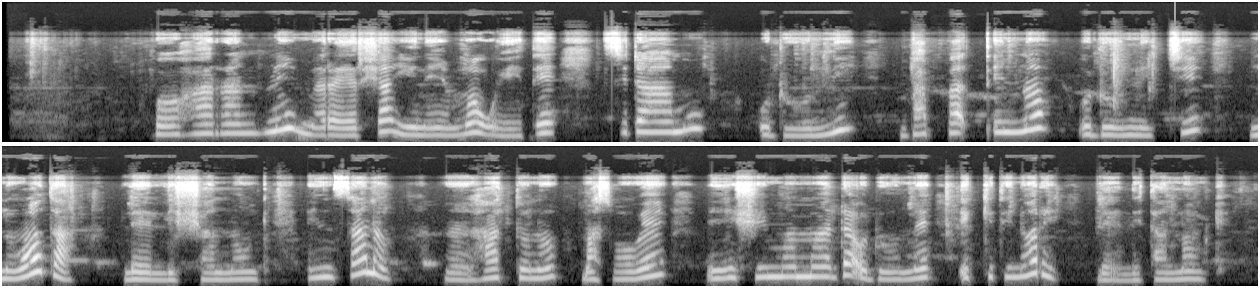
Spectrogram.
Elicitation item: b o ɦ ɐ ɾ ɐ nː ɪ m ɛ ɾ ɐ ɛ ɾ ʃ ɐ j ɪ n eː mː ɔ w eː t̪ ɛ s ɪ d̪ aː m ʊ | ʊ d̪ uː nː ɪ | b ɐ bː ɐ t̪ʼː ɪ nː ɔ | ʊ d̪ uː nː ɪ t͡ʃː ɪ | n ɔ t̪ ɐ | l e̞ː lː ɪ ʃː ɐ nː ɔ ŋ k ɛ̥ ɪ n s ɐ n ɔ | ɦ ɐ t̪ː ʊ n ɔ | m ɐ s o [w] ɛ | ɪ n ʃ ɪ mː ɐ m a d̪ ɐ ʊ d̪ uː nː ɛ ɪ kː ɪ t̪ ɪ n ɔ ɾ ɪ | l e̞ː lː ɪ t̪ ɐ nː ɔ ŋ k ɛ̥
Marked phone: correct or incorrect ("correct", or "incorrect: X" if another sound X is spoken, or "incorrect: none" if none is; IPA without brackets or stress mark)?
correct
